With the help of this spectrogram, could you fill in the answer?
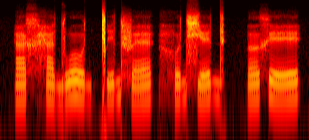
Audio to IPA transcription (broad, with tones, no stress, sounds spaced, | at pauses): æ˩˧ x h æ˨˩ d w oː˥˨ d ǀ i˩˥ d f ɛ˩˧ | h ʊ˩˥ d ɕ e˩˥ d | əː˩˧ x eː˩˧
